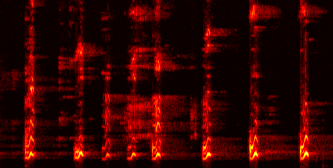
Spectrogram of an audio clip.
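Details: White-breasted waterhen (tikling or kalapini bird) uttering short, separate harsh croaks, eight notes in about four seconds with irregular gaps and silence between them.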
